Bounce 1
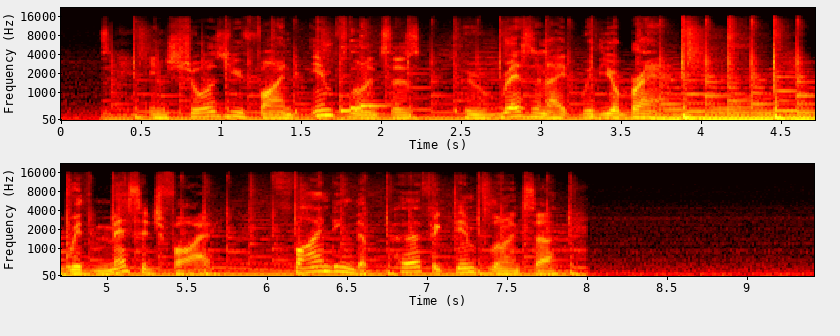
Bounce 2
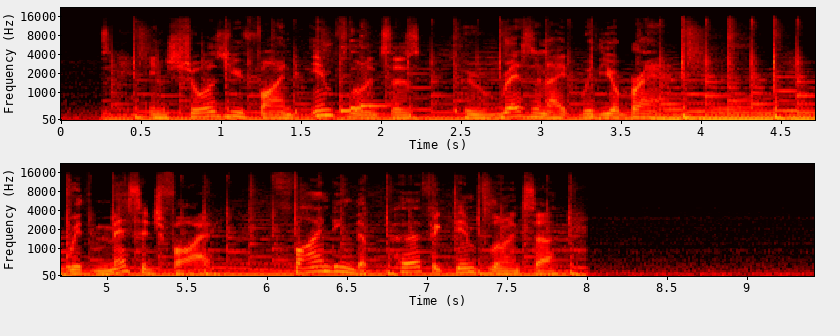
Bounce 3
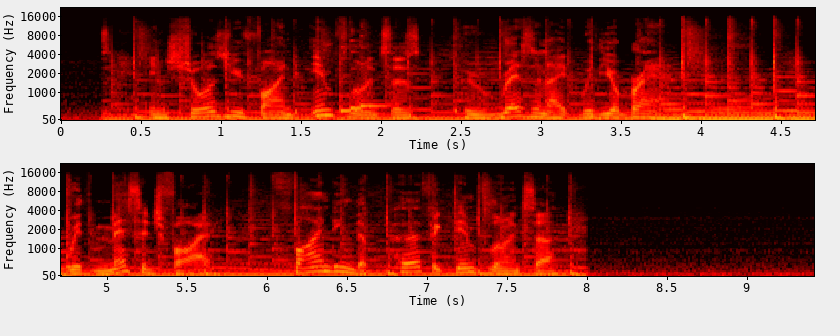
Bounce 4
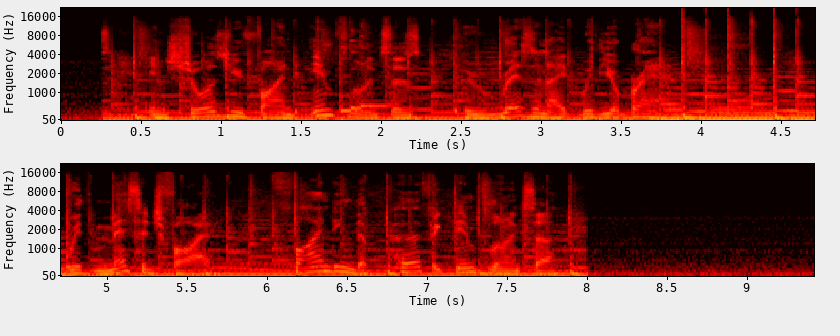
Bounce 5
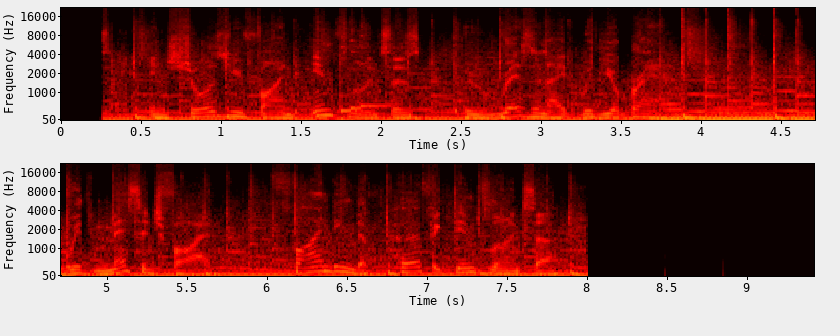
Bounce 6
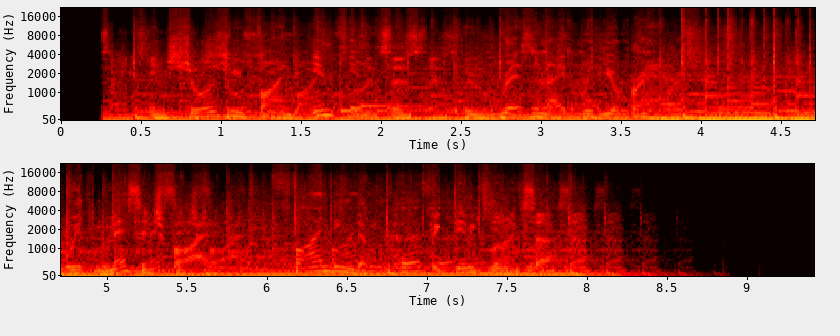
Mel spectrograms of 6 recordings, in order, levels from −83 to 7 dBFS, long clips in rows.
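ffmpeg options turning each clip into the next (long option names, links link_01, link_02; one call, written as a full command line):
ffmpeg -i in.wav -af "acompressor=threshold=-20dB:ratio=6,volume=-8.5dB" out.wav
ffmpeg -i in.wav -af anull out.wav
ffmpeg -i in.wav -filter_complex "[0:a]acrossover=split=140|3000[link_01][link_02][link_03];[link_02]acompressor=threshold=-37dB:ratio=6[link_04];[link_01][link_04][link_03]amix=inputs=3:normalize=0,aeval=exprs='(mod(13.3*val(0)+1,2)-1)/13.3':channel_layout=same" out.wav
ffmpeg -i in.wav -af "acrusher=bits=6:mix=0:aa=0.5,volume=-3dB" out.wav
ffmpeg -i in.wav -af "aecho=1:1:223|446|669|892:0.422|0.164|0.0641|0.025,volume=3dB" out.wav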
